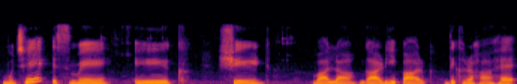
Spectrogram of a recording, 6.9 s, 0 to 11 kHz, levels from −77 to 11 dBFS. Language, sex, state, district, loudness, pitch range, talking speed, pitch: Hindi, female, Madhya Pradesh, Katni, -15 LUFS, 190-220 Hz, 85 wpm, 205 Hz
